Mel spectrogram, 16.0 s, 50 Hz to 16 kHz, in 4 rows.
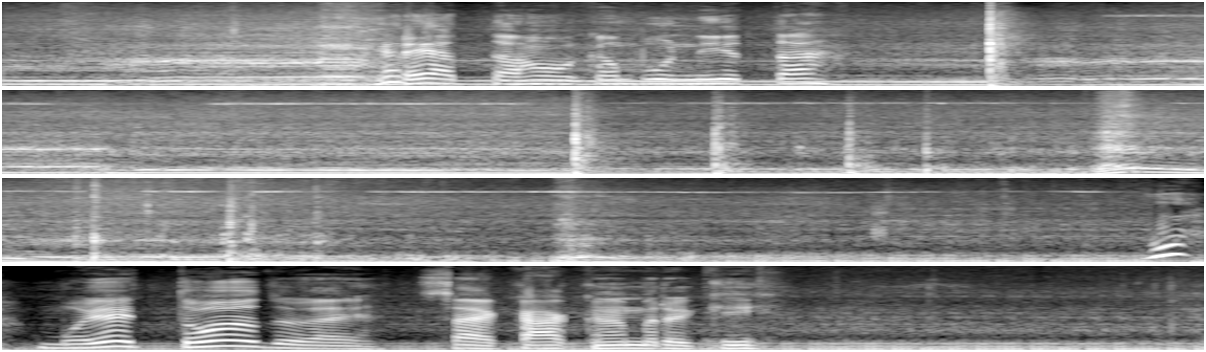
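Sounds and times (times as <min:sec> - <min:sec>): motorcycle engine running: 0:00.0 - 0:16.0
sharp cracks: 0:03.2 - 0:03.8, 0:05.7 - 0:09.2.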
